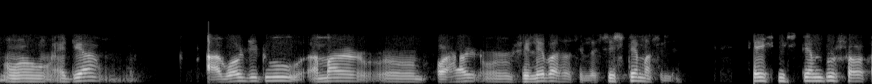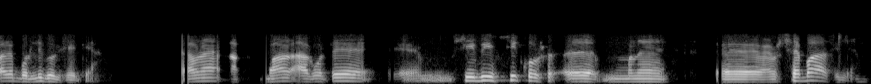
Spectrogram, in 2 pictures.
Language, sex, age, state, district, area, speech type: Assamese, male, 60+, Assam, Golaghat, rural, conversation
